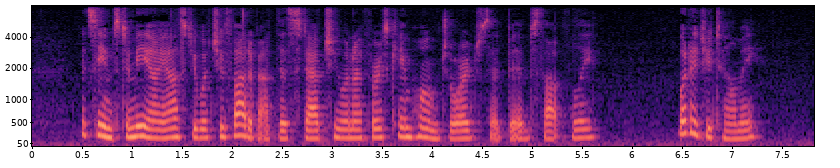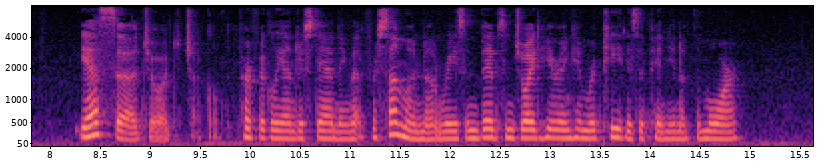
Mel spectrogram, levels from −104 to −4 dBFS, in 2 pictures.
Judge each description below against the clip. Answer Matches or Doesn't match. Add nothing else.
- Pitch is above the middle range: Doesn't match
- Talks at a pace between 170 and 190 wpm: Matches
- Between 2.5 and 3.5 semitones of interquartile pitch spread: Matches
